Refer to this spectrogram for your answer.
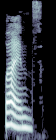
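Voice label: "wines", British English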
